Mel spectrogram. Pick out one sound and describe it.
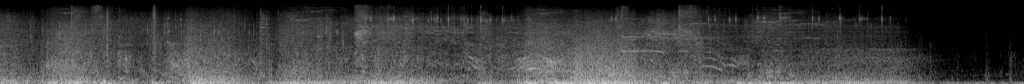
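Magic blasts crackle and roar in a fight.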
